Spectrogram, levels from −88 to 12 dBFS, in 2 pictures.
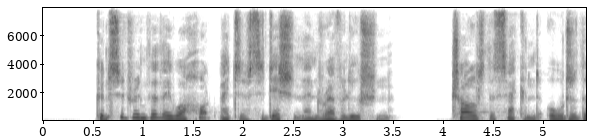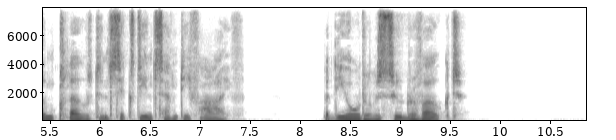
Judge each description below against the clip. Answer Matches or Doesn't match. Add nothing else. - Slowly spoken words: Matches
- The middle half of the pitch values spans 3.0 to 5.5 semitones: Matches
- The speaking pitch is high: Doesn't match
